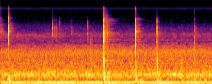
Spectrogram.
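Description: A handful of sharp, short clicks and taps at irregular intervals, the loudest about two seconds in, over a low steady hum.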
